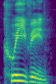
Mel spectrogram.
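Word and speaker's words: Caoimhín: Bears a game and how do I pronounce Kelleher's first name queen queen Sam it's the Irish word for Kevin so if you want to call him Kevin you probably get away with that but yeah it's Queen Kelleher that's how you pronounce his name and chain willing to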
